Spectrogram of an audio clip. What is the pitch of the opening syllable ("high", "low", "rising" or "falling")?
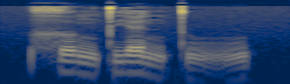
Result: falling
